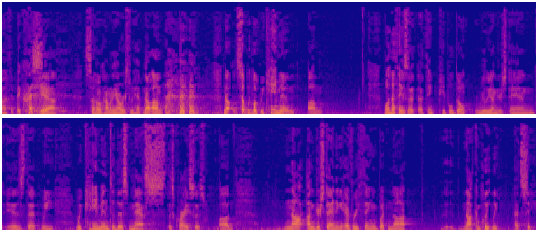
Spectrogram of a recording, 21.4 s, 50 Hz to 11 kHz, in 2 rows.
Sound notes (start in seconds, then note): 3.2 laughs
